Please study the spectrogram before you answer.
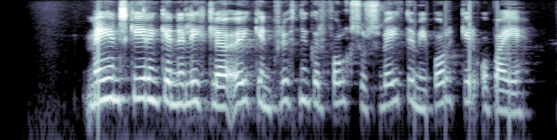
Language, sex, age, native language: Icelandic, female, 40-49, Icelandic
